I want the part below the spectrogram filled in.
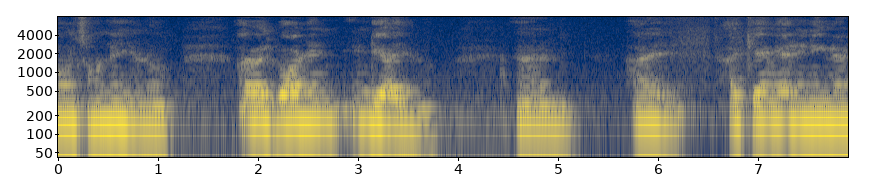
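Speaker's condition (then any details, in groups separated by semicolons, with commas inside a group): Parkinson's; 1 week after high dose thiamine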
